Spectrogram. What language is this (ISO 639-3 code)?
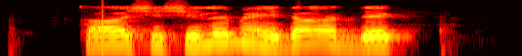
dmk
